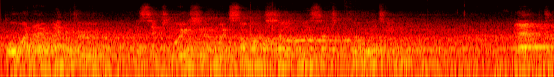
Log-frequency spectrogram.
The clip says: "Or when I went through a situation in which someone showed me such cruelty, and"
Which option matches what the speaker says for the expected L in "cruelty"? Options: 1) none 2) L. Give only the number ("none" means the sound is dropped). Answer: 1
